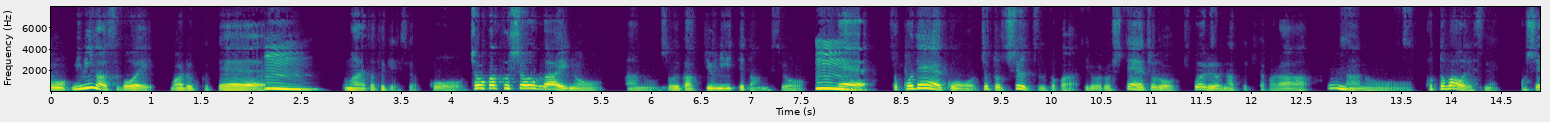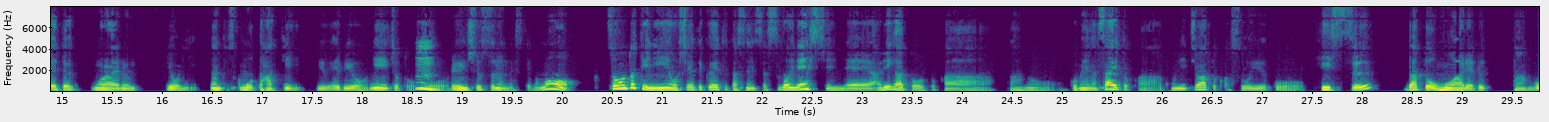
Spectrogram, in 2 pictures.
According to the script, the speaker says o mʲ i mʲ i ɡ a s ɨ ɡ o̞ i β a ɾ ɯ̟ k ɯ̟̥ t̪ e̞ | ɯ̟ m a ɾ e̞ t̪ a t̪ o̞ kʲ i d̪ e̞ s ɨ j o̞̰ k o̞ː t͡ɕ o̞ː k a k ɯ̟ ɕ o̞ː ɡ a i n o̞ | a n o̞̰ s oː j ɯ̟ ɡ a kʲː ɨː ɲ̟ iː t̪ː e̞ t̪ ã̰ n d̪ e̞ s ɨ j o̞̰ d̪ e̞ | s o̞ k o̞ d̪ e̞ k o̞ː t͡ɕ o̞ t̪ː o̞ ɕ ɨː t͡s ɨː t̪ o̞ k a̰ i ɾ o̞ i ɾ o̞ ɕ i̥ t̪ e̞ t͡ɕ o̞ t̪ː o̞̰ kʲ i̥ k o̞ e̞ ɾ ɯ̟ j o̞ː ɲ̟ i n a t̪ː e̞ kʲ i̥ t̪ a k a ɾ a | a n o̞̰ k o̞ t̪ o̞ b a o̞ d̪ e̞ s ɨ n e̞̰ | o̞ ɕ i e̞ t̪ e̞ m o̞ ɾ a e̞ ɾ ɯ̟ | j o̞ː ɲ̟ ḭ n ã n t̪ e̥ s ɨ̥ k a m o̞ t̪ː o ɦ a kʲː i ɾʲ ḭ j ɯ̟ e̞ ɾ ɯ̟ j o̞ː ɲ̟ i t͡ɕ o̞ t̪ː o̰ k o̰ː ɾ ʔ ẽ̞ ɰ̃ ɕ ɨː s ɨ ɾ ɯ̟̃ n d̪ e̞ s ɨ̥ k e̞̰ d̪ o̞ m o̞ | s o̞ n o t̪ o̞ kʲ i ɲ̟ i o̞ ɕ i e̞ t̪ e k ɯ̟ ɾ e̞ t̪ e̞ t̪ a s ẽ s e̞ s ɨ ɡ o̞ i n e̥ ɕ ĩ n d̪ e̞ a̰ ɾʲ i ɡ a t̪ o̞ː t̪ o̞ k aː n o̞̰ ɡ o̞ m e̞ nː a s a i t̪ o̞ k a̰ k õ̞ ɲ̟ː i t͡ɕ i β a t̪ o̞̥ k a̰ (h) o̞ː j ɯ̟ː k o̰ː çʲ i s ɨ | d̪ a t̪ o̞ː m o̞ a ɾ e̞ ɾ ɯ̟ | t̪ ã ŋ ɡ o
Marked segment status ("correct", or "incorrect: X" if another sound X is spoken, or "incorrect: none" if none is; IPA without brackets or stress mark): incorrect: s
